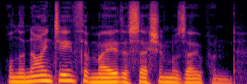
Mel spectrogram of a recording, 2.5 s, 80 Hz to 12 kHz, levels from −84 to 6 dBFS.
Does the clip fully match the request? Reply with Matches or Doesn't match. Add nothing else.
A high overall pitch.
Doesn't match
